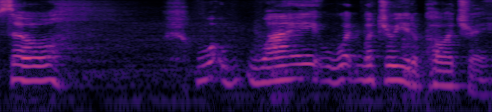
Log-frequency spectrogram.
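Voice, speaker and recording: A man's fairly high voice in a dark, mellow tone with ordinary pitch variation, at a very slow pace amid audible room echo. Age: 50s. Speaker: poet and podcast host. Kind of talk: casual interview chat. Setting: church.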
